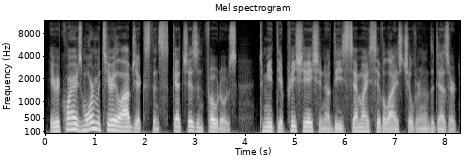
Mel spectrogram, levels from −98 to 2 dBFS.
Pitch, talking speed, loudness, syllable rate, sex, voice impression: 110 Hz, 150 wpm, -17 LUFS, 4.9 syllables/s, male, masculine, adult-like, tensed, powerful, clear, fluent, cool, intellectual, calm, friendly, reassuring, wild, lively, slightly strict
